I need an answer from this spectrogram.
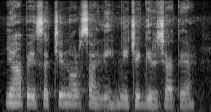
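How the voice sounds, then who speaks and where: A woman's voice: medium pitch, fairly even intonation, fast, darkish tone. A woman giving a casual spoken recap of a TV serial episode. She tells it plainly, reads the quoted lines with little acting, and adds her own asides on the characters.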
